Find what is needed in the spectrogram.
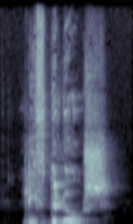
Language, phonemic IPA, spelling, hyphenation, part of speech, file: Dutch, /ˈlif.dəˌloːs/, liefdeloos, lief‧de‧loos, adjective, Nl-liefdeloos.ogg
- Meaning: loveless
